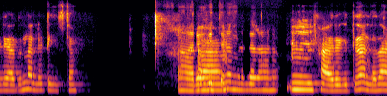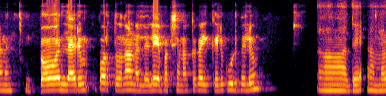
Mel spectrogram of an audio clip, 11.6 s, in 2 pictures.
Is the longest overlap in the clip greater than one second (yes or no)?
no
